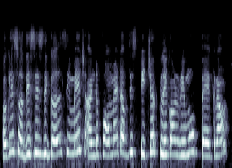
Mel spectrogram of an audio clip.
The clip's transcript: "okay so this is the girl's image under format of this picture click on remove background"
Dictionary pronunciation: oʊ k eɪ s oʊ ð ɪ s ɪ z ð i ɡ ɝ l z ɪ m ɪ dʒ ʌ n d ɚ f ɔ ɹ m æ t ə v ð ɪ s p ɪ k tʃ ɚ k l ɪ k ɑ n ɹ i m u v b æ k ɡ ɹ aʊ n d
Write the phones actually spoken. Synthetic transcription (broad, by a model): oʊ k eɪ s oʊ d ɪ s ɪ z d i ɡ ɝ l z ɪ m ɪ dʒ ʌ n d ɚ f ɔ ɹ m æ t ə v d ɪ s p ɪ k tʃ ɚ k l ɪ k ɑ n ɹ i m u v b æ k ɡ ɹ aʊ n d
